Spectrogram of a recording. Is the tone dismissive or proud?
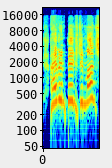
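dismissive. It sounds rushed and dismissive, brushing past it. The achievement is treated as unimportant. The speaker calls it wrong. "You're saying it like that"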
